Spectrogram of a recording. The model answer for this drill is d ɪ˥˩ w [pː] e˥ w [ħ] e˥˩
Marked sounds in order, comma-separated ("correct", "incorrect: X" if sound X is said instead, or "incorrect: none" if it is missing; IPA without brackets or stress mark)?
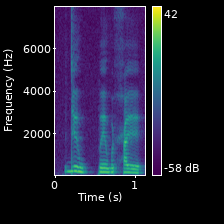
correct, correct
